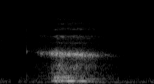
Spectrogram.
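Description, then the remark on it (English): A single slow breath drawn in through the nose during a guided breathing exercise, a soft airy rush that swells over about half a second and fades, with no talking. “So once again, breathing in.”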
